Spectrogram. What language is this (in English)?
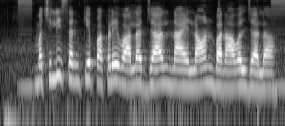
Bhojpuri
